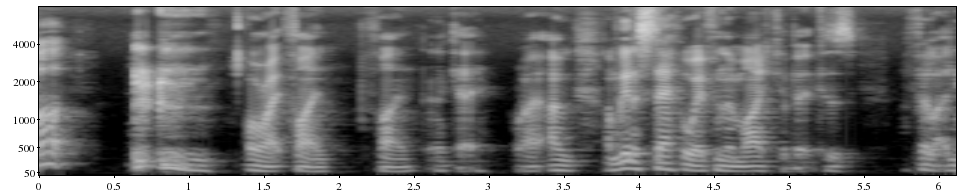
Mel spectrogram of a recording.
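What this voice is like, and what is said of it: Usual voice. Nothing is said of it.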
